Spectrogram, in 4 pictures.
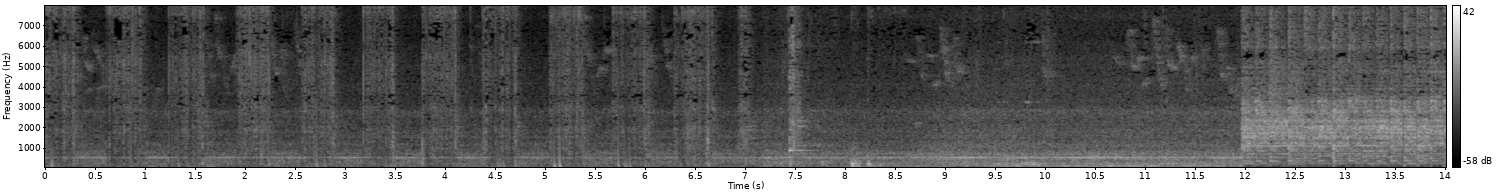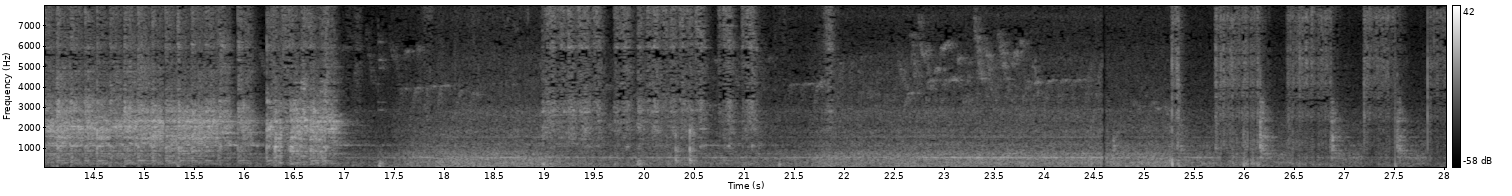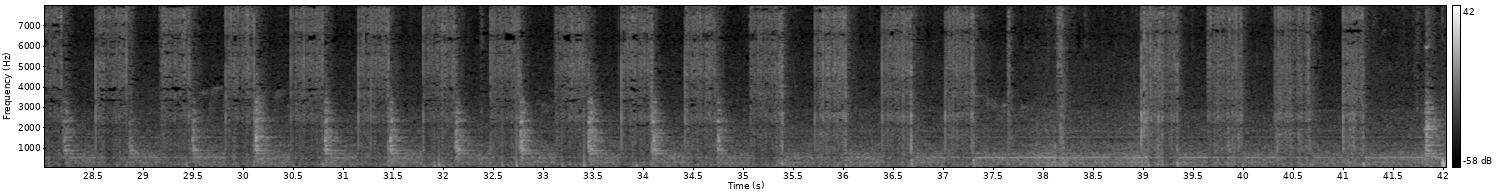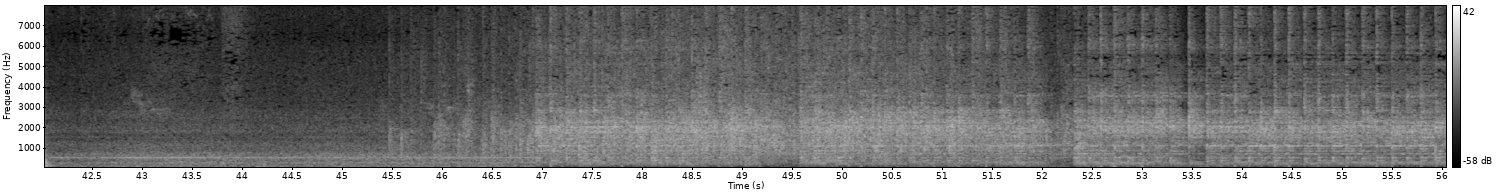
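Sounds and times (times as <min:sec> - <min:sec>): welding arc crackling: 0:00.0 - 0:07.8, 0:12.0 - 0:17.0, 0:19.0 - 0:21.2, 0:25.2 - 0:41.9, 0:46.8 - 0:56.0
steady hum: 0:00.0 - 0:45.7.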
